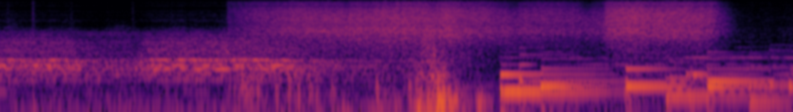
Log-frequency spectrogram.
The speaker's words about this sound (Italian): Questo suono che senti è il nostro treno a vapore.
